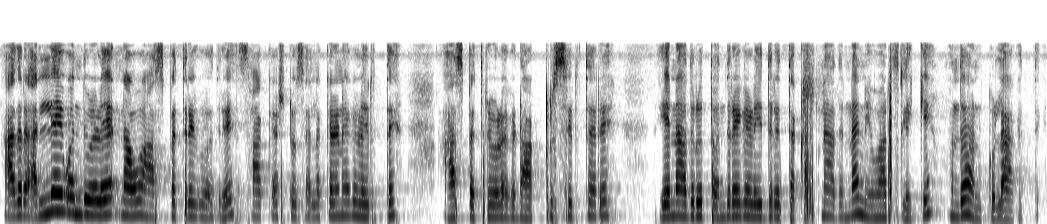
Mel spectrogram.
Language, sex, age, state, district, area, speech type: Kannada, female, 45-60, Karnataka, Koppal, rural, spontaneous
